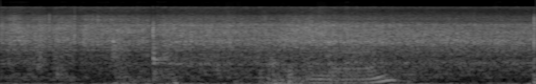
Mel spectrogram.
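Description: Half-ripe jackfruit frying in a pan sizzles with a constant bright hiss while a utensil stirs it, a faint voice briefly audible beneath the frying.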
